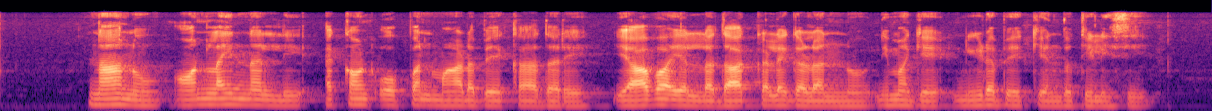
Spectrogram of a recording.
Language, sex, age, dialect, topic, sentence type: Kannada, male, 18-24, Coastal/Dakshin, banking, question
